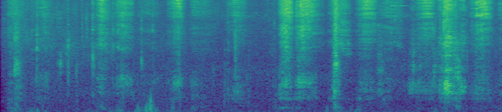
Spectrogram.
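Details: Dog with pale gums that seems dehydrated: repeated harsh, rasping snorts; noisy snorting upper-airway breathing; owner wonders whether it is kennel cough.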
